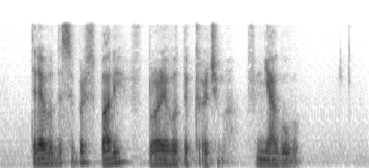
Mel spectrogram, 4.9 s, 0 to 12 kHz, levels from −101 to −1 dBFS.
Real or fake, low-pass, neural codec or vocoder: fake; 7.2 kHz; codec, 16 kHz, 0.4 kbps, LongCat-Audio-Codec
